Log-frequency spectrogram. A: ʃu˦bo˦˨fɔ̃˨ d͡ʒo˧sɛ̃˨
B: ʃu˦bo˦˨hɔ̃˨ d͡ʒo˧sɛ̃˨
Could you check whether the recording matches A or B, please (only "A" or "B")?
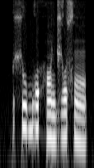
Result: B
